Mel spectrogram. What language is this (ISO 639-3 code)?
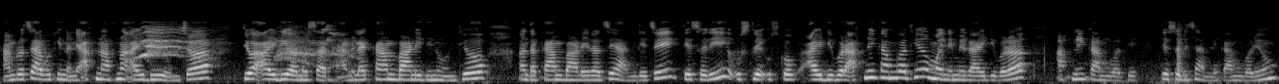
nep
